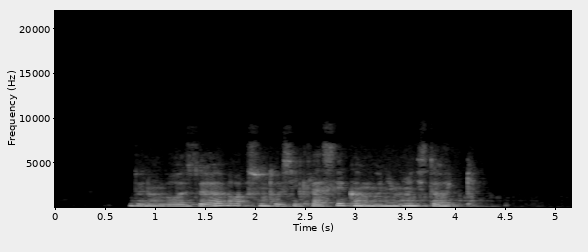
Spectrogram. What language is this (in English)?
French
